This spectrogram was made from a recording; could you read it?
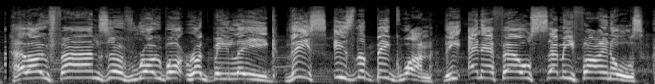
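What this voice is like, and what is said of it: Typical British accent. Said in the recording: “Commentary in a very, like, typical British accent.”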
